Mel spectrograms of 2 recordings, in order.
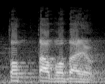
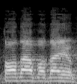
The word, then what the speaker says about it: তত্ত্বাবধায়ক: সরকার নিয়ে আলোচনা চলতেছিল, তো শব্দটা অনেক কঠিন না, তত্ত্বাবধায়ক। তো তারা দেখি যে বারবার বলতেছে তদাবধায়ক সরকার, তদাবধায়ক সরকার। আমি দেখেন বাংলার কত বিকৃতি, তত্ত্বাবধায়ক উচ্চারণ করতে পারতেছে না, বলতেছে কি তদাবধায়ক, তাদের খবরের মধ্যে বারবার বলতেছে।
